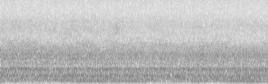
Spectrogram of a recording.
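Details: Bees buzzing, offered as a soothing nature sound: a dense, steady hum that holds low and even throughout, with a stronger low band and no breaks or pauses. No other clear sounds stand out.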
